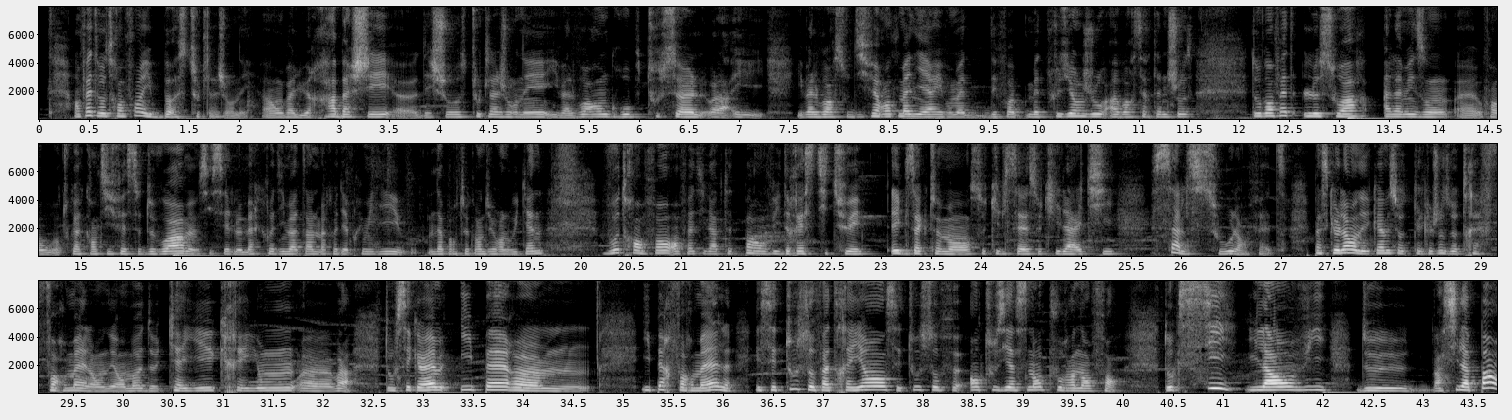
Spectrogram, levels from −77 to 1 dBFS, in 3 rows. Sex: female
